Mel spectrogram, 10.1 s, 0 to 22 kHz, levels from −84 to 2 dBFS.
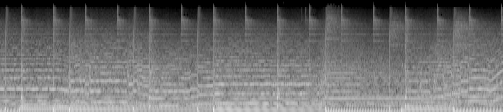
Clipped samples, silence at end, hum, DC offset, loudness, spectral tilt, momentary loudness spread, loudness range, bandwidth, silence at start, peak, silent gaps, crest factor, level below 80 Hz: under 0.1%; 0 s; none; 4%; -18 LUFS; -5.5 dB/octave; 4 LU; 2 LU; 18 kHz; 0 s; -2 dBFS; none; 16 dB; -26 dBFS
